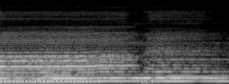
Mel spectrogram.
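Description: A young man and a young woman chanting a sung liturgical response together into microphones, on long held notes.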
